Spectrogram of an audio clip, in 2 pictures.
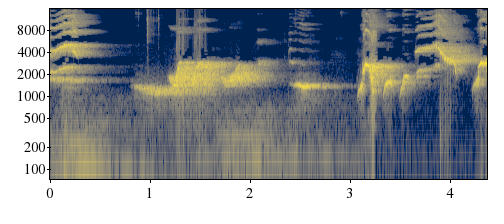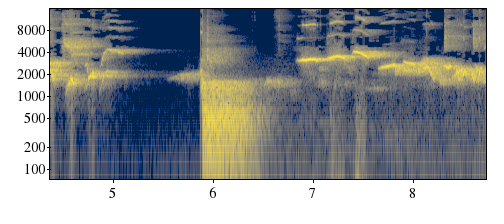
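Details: Mid-morning song of a white-rumped shama, used as a lure to make birds reply: burbling slurred whistles and quick chatter broken by short silences, then a burst of very high clear notes and rolling trills.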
